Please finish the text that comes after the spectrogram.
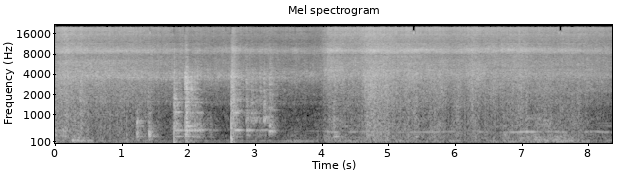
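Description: Onion and tomato fry in an oiled pan for a bitter gourd curry over a medium flame, a soft close sizzle and hiss broken by a few sharp clacks of stirring and ingredients dropping in.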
